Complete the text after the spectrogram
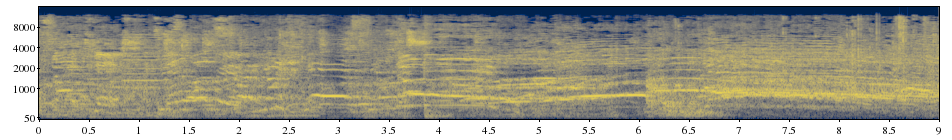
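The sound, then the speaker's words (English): A loud crowd at a local bowling league jeers and yells nonstop as a bowler takes one roll and knocks down all 10 pins, many voices shouting and hollering over one another, with drawn-out whoops rising above the noisy din. “You can't see it, but I knocked down all 10 pins in front of a jeering crowd.”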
